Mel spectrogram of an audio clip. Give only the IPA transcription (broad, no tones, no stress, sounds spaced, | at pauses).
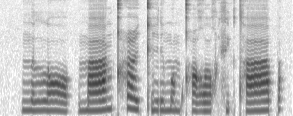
ŋ ə lː ɔ | m aː ŋ qʰ iː kʼ i ɾ i m o m qʰ ɔ ʁ uː χ fʲ o ʔ tʰ aː p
